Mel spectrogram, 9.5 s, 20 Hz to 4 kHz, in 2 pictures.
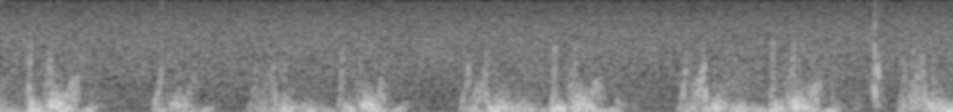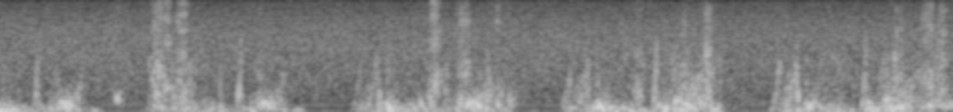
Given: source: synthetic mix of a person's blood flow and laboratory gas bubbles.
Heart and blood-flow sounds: Doppler ultrasound of blood flow; precordium
4.34-4.42 s: bubbles
4.50-4.62 s: bubbles
5.31-5.40 s: bubbles
5.49-5.76 s: bubbles
6.01-6.10 s: bubbles
6.83-6.99 s: bubbles
7.03-7.35 s: bubbles
7.92-8.39 s: bubbles
9.20-9.54 s: bubbles
From the record:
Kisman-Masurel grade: 232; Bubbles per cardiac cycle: several, 3 to 8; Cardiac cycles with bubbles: 50 to 99%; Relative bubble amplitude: moderate (0.250 to 0.450); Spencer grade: 3 (all of the cardiac periods contain showers or single bubble signals, but not dominating or overriding the cardiac motion signals); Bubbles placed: only in the low amplitude regions of the cardiac cycle

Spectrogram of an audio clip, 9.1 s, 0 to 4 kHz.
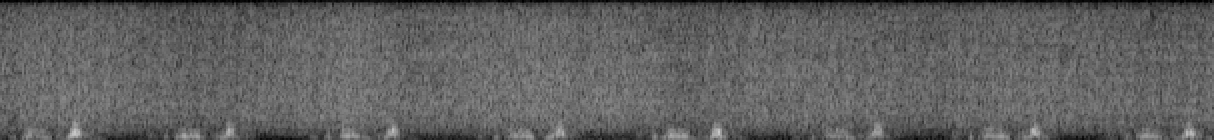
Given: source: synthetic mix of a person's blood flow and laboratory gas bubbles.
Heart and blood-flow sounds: Doppler ultrasound of blood flow; precordium
no bubbles
From the record:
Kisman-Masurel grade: 000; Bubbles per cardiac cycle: 0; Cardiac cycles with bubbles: 0%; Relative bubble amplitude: no bubbles discernible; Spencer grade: 0 (complete lack of bubble signals)

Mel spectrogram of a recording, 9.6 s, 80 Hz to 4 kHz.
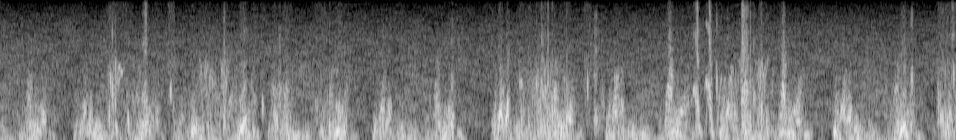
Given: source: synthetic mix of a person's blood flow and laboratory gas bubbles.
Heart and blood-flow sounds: Doppler ultrasound of blood flow; precordium
1.06-1.32 s: bubbles
1.41-1.51 s: bubbles
1.54-1.62 s: bubbles
1.67-1.75 s: bubbles
1.98-2.31 s: bubbles
2.50-2.94 s: bubbles
3.14-3.50 s: bubbles
5.17-5.71 s: bubbles
5.84-6.05 s: bubbles
6.13-6.21 s: bubbles
6.86-7.22 s: bubbles
7.38-7.75 s: bubbles
9.09-9.19 s: bubbles
9.36-9.56 s: bubbles
From the record:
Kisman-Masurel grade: 332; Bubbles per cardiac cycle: rolling drumbeat, 9 or more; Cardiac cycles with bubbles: 50 to 99%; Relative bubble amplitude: moderate (0.250 to 0.450); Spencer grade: 3 (all of the cardiac periods contain showers or single bubble signals, but not dominating or overriding the cardiac motion signals); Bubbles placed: only in the low amplitude regions of the cardiac cycle

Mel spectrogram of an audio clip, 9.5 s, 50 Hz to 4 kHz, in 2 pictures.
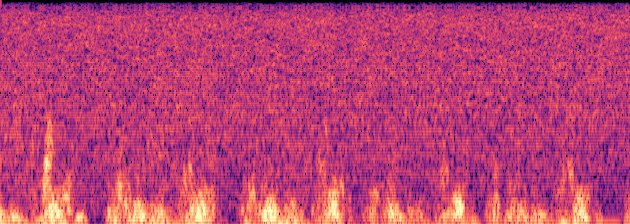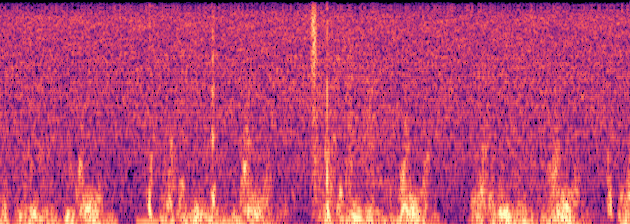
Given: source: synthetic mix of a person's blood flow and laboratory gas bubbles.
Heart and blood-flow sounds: Doppler ultrasound of blood flow; precordium
5.81-5.90 s: bubbles
6.29-6.36 s: bubbles
7.15-7.23 s: bubbles
9.27-9.35 s: bubbles
From the record:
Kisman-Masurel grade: 123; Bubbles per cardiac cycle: 1 to 2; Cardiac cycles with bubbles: 10 to 50%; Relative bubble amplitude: loud (0.450 to 0.775); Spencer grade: 2 (many but less than half of the cardiac periods contain bubble signals, singularly or in groups); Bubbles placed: only in the low amplitude regions of the cardiac cycle

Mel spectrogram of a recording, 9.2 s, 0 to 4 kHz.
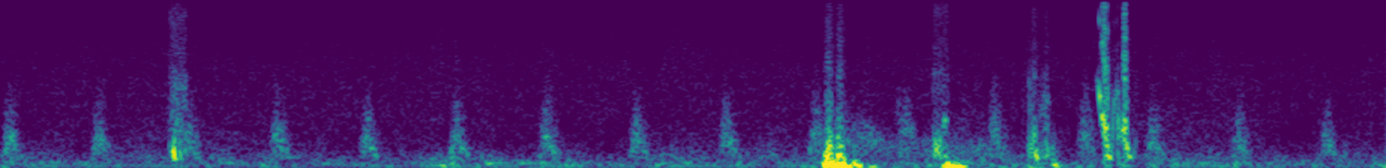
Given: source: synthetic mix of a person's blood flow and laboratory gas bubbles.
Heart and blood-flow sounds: Doppler ultrasound of blood flow; subclavian vein
1.12-1.25 s: bubbles
6.21-6.33 s: bubbles
6.84-7.00 s: bubbles
7.31-7.58 s: bubbles
From the record:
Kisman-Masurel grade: 122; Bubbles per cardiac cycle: 1 to 2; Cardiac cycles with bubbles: 10 to 50%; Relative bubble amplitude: moderate (0.250 to 0.450); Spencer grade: 2 (many but less than half of the cardiac periods contain bubble signals, singularly or in groups); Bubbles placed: anywhere in the cardiac cycle

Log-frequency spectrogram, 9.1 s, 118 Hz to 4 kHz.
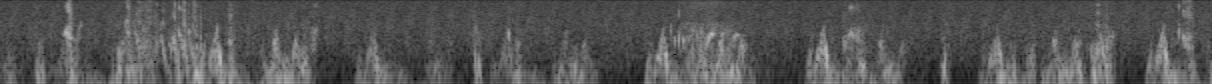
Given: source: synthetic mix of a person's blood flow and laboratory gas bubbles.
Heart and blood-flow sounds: Doppler ultrasound of blood flow; precordium
0.24-0.35 s: bubbles
0.46-0.64 s: bubbles
0.86-1.57 s: bubbles
1.70-1.79 s: bubbles
2.12-2.39 s: bubbles
3.54-3.65 s: bubbles
3.78-3.93 s: bubbles
5.00-5.61 s: bubbles
6.30-6.51 s: bubbles
7.04-7.13 s: bubbles
7.58-7.65 s: bubbles
7.69-7.78 s: bubbles
8.06-8.38 s: bubbles
8.81-8.98 s: bubbles
From the record:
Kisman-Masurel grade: 242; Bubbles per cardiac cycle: several, 3 to 8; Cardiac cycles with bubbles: 100%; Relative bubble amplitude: moderate (0.250 to 0.450); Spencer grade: 3 (all of the cardiac periods contain showers or single bubble signals, but not dominating or overriding the cardiac motion signals); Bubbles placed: only in the low amplitude regions of the cardiac cycle

